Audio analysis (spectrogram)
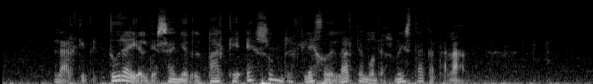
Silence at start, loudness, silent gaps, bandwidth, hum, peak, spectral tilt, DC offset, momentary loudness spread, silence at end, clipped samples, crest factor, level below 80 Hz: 0.05 s; -28 LUFS; none; 15.5 kHz; none; -8 dBFS; -5.5 dB/octave; under 0.1%; 13 LU; 0 s; under 0.1%; 18 dB; -36 dBFS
